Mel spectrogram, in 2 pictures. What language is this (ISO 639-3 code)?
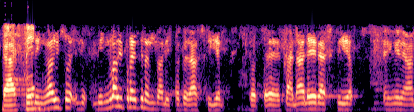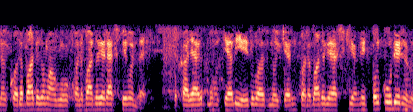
mal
